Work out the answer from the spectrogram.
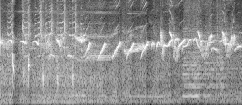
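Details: A kept Chinese hwamei (Garrulax canorus), offered for sale as a fighting bird, sings a rich, varied run of loud whistled phrases. Rising and falling notes repeat rapidly, with sharp clicks and background noise.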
